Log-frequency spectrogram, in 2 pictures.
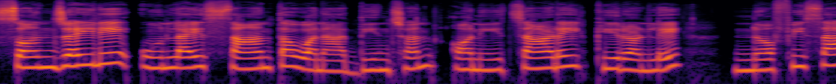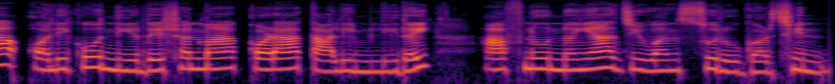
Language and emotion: Nepali, neutral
